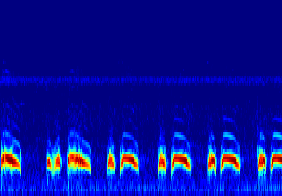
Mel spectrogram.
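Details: Spotted dove kept as a decoy for trapping. It gives low, mellow coos: two short notes, then a longer falling note, repeated about once a second. The bird is close and clear, with a faint steady hum behind it.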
